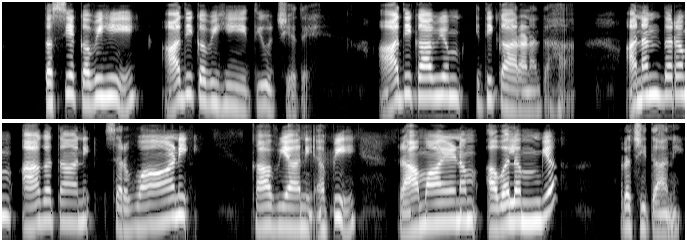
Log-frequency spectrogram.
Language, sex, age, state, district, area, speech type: Sanskrit, female, 30-45, Karnataka, Udupi, urban, spontaneous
